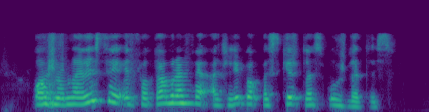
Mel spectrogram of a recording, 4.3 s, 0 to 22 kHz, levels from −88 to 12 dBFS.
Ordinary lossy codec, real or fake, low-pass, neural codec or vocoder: Opus, 64 kbps; fake; 7.2 kHz; codec, 16 kHz, 2 kbps, FreqCodec, smaller model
